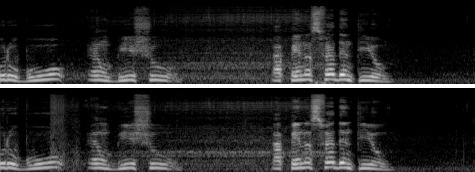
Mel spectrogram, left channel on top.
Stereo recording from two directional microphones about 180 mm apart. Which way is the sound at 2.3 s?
20° left (ahead or behind).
